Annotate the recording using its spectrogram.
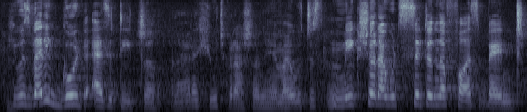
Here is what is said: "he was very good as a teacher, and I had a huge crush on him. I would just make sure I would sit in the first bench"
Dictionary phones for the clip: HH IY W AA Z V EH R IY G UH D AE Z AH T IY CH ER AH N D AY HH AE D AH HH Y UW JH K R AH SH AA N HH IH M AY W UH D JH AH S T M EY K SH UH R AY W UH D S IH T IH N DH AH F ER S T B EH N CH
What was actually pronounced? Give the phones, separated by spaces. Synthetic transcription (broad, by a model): HH IY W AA Z V EH R IY G UH D AE Z AH T IY CH ER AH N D AY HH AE D AH HH Y UW JH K R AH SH AA N HH IH M AY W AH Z JH AH S T M EY K SH UH R AY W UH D S IH T IH N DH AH F ER S T B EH N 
